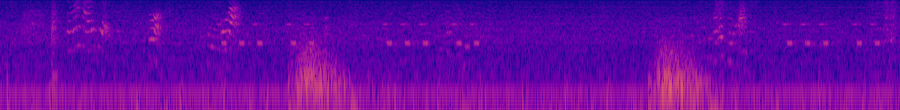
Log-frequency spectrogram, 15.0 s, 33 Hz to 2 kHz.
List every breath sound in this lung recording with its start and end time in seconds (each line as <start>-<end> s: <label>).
4.67-6.17 s: inhalation
10.68-12.18 s: inhalation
